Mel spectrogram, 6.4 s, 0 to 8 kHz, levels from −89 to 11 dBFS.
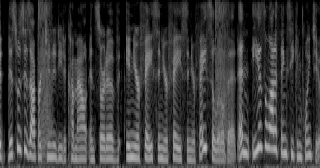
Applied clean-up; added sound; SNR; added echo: none; Fart; 17 dB; none.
